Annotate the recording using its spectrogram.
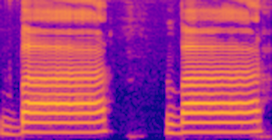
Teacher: با ہونٹوں کے گیلے حصے سے ادا ہوتی ہے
